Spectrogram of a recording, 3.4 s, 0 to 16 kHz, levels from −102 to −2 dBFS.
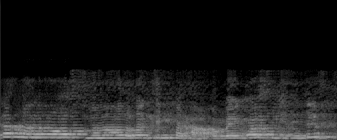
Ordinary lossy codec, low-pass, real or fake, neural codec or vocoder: Opus, 24 kbps; 7.2 kHz; fake; codec, 16 kHz, 2 kbps, FreqCodec, smaller model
